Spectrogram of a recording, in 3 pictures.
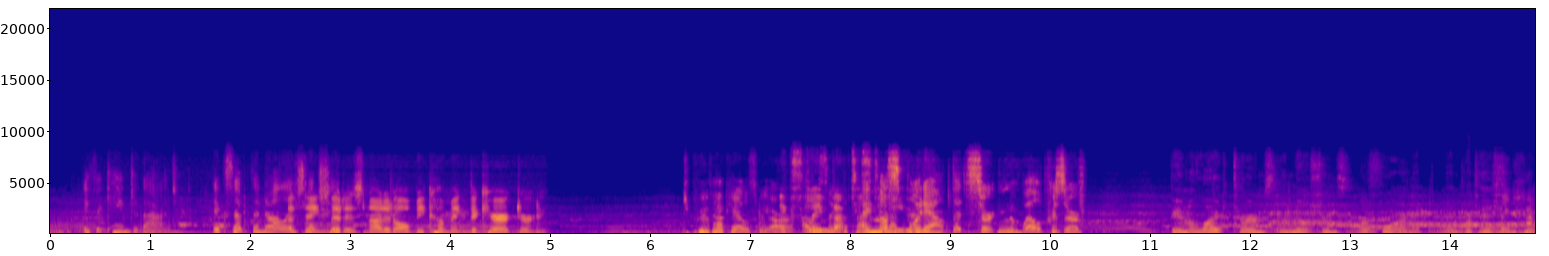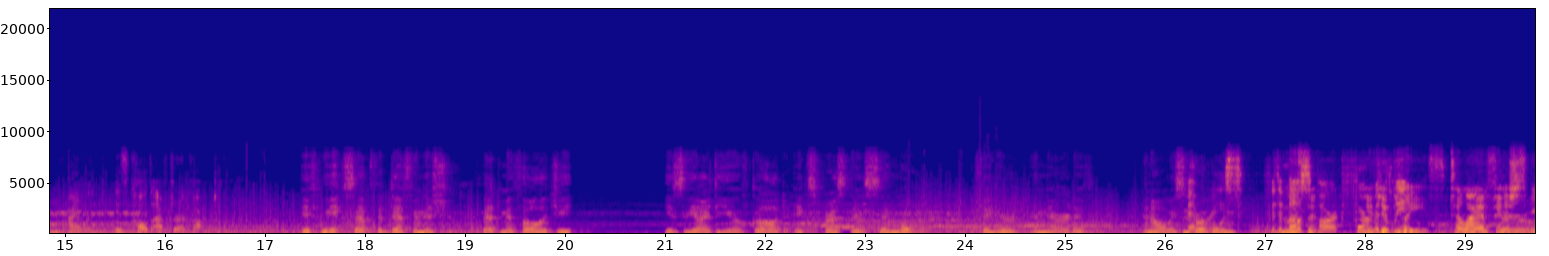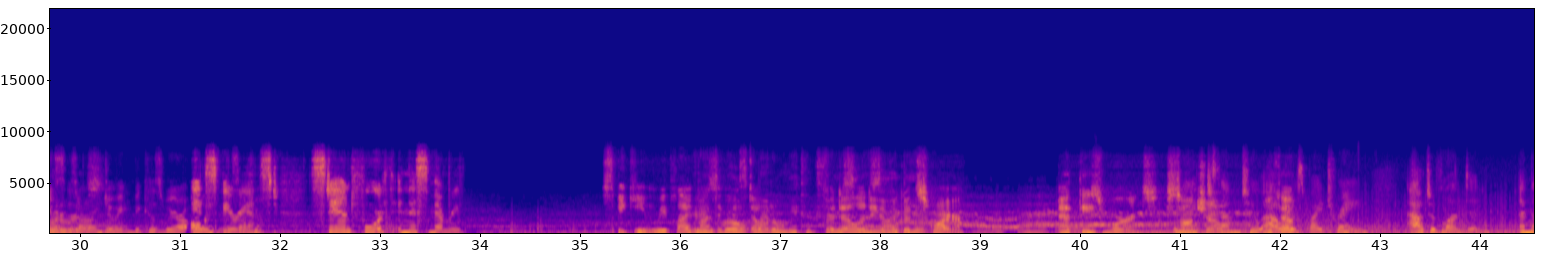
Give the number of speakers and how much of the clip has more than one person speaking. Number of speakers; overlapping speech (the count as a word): six, about 22%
